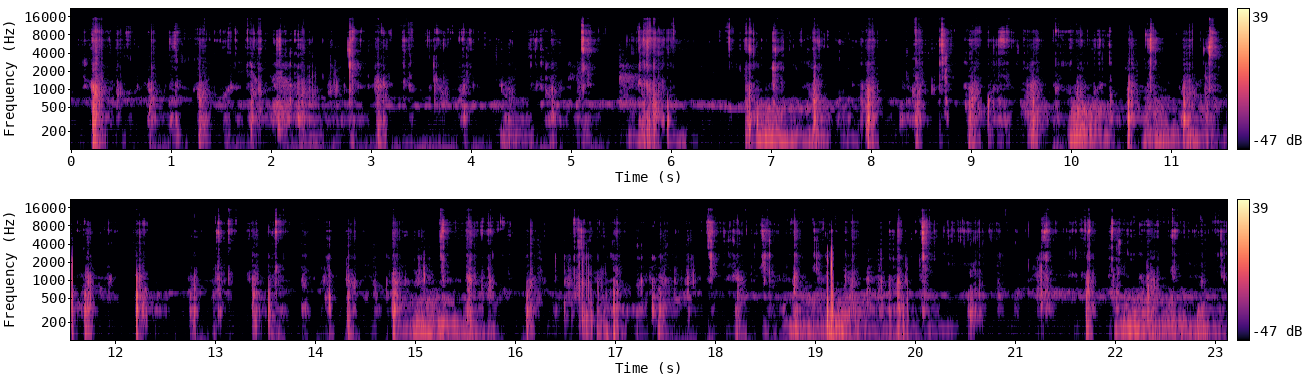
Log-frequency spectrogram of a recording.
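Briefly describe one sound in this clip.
A young man chews crunchy fried fish loudly and close up.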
